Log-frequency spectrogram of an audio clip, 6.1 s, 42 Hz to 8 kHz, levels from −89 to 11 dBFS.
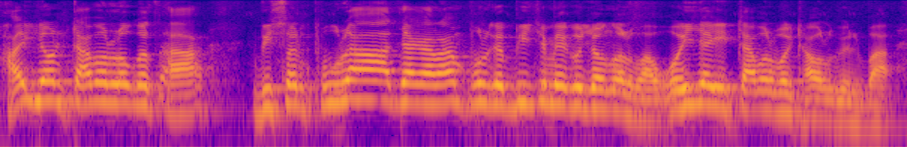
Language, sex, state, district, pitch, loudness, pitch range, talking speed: Bhojpuri, male, Bihar, Gopalganj, 190 Hz, -15 LUFS, 150-200 Hz, 180 wpm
